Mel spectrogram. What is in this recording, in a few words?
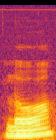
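"luo", pinyin, Mandarin Chinese, second tone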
